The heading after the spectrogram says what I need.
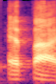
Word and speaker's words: eta: Kalau ada efisiensi ya, ini dibacanya efisiensi ya, ini eta simbolnya. Dibaca kalau simbolnya itu eta ya.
